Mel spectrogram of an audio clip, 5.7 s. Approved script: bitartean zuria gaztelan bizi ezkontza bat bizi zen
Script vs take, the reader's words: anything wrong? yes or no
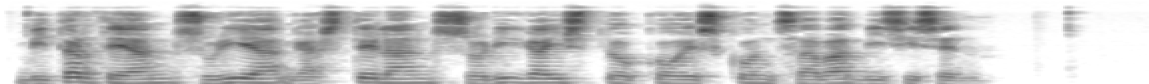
yes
